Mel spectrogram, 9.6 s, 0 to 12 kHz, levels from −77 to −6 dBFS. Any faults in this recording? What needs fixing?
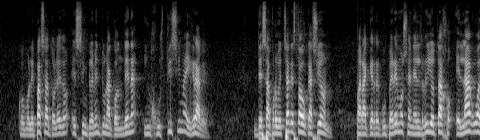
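There are no faults in this audio, so nothing needs to be fixed.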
